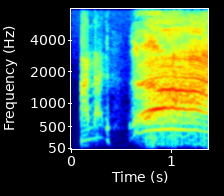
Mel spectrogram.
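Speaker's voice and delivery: long high piercing yell of agony, held out slowly; retold scream of pain. Electrocuted preacher reliving it for the congregation, piercing shriek. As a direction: shriek out the shock of the current. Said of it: "and I screamed".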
